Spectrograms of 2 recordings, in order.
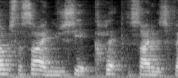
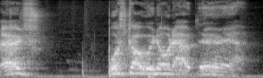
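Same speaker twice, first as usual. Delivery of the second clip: slow, booming bellow; 2 semitones higher, 5 dB louder than usual. A game master voicing someone calling from deep inside a cavern, booming voice. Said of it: "a sort of a booming voice".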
